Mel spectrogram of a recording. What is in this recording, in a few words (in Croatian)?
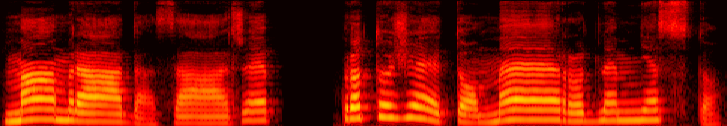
češki; POP UP Zagreb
